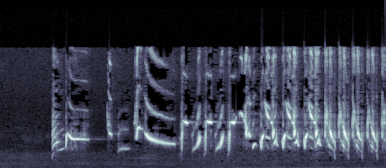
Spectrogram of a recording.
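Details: Black-headed goldfinch from the Andijan, Kuva and Fergana area: a few loud whistled and slurred chirps with short pauses, then a quickening stream of sharp, tinkling twitters to the end. A faint low hum is also audible.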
